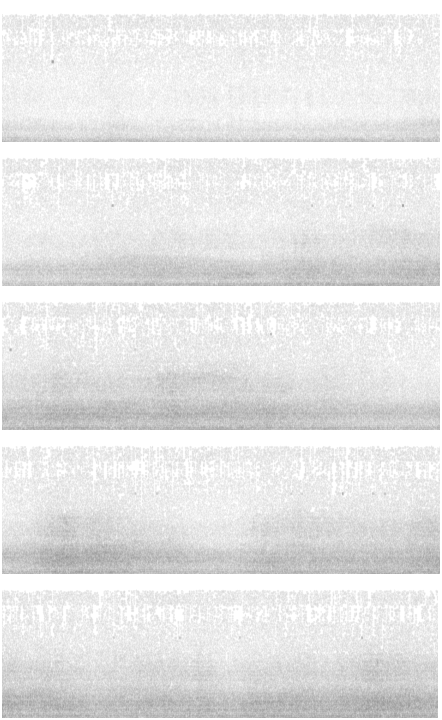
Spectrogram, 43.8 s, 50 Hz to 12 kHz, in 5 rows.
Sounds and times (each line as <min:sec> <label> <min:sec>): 0:00.0 Traffic heard outside closed window 0:43.7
